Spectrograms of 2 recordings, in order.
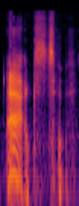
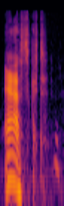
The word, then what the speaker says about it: asked: she mispronounced axed. Asked. Ask.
